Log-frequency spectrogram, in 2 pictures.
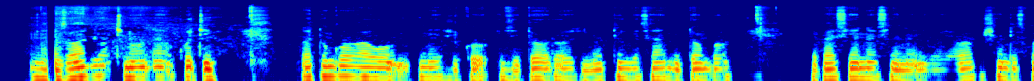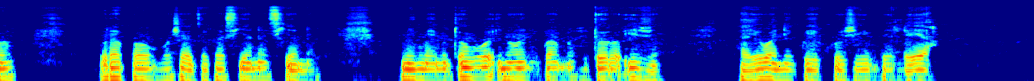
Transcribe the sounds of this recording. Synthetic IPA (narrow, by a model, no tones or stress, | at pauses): maazuwaɲotino̞ːnakuti | patoŋɡo̞ʋawo̞ne̞ʐiko̰ʐito̞ɾo̞̰ʐino̞te̞ŋɡe̞samito̞mbo̞ | jakasijanasijanaijojaʋakuʃandiswa | kṵɾʔapaoɦoʃad͡zakasijanasijana | mimwe̞mito̞mbo̞ʔḭno̞wanikwamuʐito̞ɾo̞̰ʔiʐi | ɦaiwanikwekuʐibʱe̞ɮe̞ːja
